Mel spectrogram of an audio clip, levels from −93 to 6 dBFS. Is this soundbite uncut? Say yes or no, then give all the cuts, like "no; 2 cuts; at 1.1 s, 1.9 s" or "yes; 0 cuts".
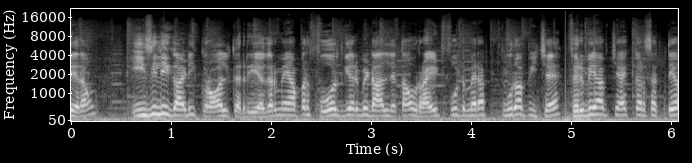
yes; 0 cuts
